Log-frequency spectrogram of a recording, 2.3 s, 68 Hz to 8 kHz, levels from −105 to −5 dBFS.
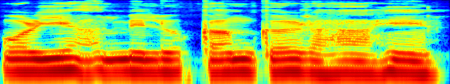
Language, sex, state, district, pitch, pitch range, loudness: Hindi, male, Arunachal Pradesh, Papum Pare, 135 Hz, 130-140 Hz, -14 LUFS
